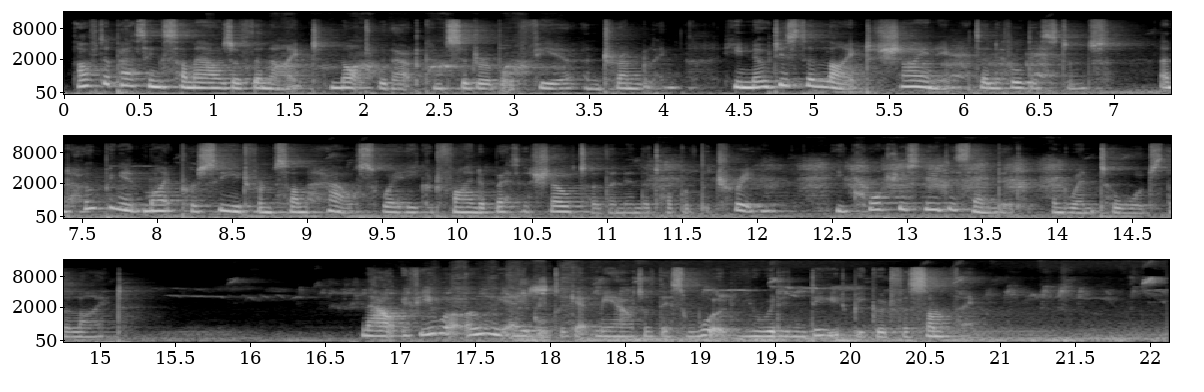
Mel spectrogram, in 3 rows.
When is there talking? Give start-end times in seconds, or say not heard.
0.0-15.2, 16.7-21.0.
